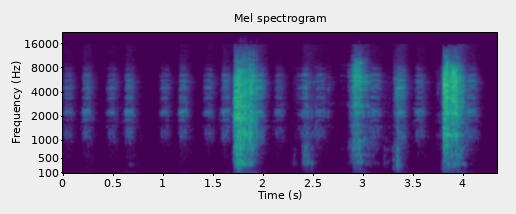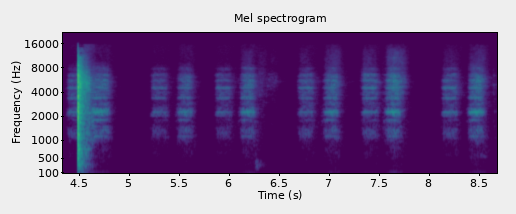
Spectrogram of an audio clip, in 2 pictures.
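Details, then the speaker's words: Panasonic Toughbook CF-W8 laptop CD drive reading a disc: quiet, evenly spaced buzzy chatter, two or three short bursts a second, like a dot matrix printer; normal. "the CD drive sounds a lot like a sounds like a dot matrix printer yeah it's uh it's Unique"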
